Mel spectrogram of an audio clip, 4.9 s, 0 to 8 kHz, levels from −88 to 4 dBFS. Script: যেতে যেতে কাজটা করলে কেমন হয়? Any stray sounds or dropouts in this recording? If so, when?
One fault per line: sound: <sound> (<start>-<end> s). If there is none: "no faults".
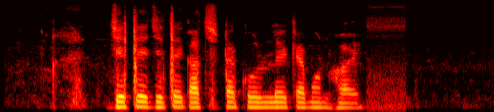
no faults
